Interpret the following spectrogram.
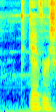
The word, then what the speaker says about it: cadaverous: Cadaverous Crypt. Wow, you actually pronounced cadaverous right.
